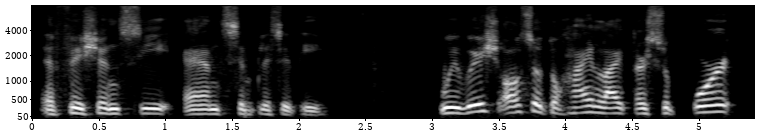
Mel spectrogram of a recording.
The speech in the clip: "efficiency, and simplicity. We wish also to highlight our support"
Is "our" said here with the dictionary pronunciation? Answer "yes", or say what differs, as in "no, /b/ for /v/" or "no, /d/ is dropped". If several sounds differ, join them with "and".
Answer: no, /w/ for /ɹ/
